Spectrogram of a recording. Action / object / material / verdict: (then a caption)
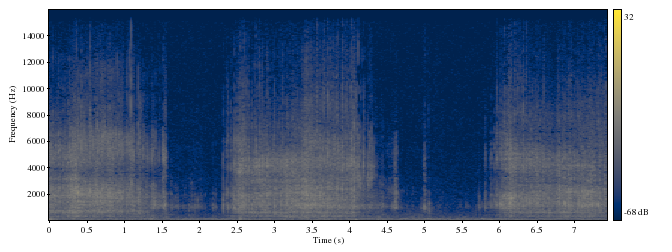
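scrape / silicone scrubber pad / silicone / none. Long painted nails scratch across the bristled surface of a small, flat, solid purple silicone scrubber pad. Three bursts of bright, rapid, crinkly scratching are separated by quieter pauses with a faint low hum underneath.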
